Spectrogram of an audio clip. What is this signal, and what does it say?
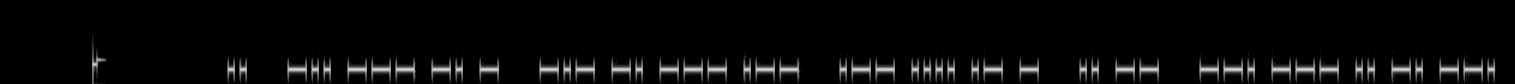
Morse code, heard as a keyed tone, about 20 wpm, 700 Hz. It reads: I DONT KNOW WHAT IM GOING
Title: Sets of 8 Words - 20wpm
